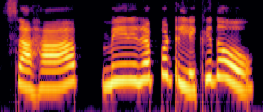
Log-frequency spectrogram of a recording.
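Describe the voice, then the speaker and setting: A woman's voice: very high voice, animated, slow, sharp tone, no echo, studio quality, voice pushed up, full character voice. A woman voicing a pleading village husband. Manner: pleading, earnest. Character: flustered simple village man, middle-aged. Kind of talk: storybook voice acting.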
